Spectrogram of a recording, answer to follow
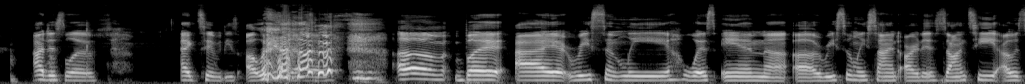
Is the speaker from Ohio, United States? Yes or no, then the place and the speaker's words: no; Detroit, Michigan, United States; moved away as an adult; also born or lived in Scottsdale, Arizona; now in Nashville, United States; I am originally from Detroit, you know. I moved to Nashville about 7-8 years ago. It's a wishy-washy for me. I used to live in Scottsdale, Arizona for like a year and a half.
